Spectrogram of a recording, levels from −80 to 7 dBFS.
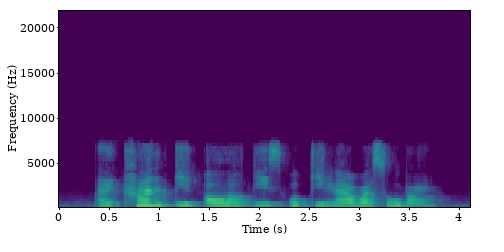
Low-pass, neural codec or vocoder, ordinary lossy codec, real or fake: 7.2 kHz; codec, 16 kHz, 1 kbps, FunCodec, trained on LibriTTS, 50 frames a second; Opus, 24 kbps; fake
